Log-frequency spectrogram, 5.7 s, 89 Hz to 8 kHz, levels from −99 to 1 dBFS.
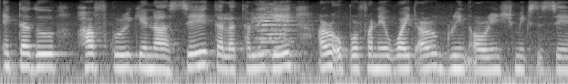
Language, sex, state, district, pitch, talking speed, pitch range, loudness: Nagamese, female, Nagaland, Dimapur, 210 Hz, 180 wpm, 200-225 Hz, -17 LUFS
